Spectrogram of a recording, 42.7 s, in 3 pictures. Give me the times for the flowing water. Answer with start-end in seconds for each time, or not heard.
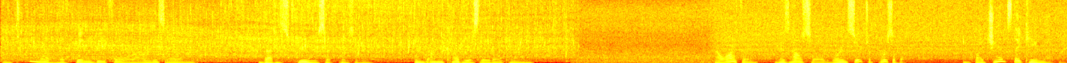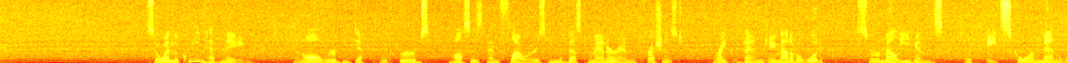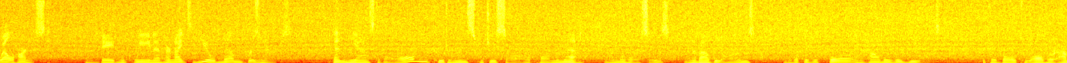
0.0-42.6.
